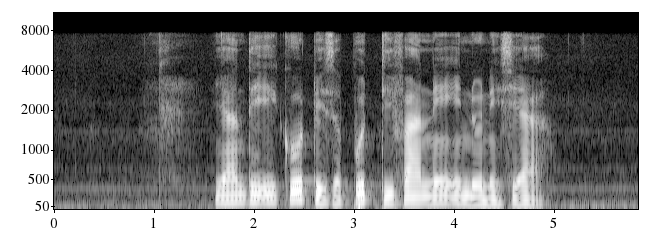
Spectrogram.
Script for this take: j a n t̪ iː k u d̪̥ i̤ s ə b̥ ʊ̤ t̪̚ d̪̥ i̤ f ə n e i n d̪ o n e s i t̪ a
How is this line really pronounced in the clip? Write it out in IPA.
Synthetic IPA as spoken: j a n t̪ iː k u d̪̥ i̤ s ə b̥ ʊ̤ t̪̚ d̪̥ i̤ f a n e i n d̪ o n e s i a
